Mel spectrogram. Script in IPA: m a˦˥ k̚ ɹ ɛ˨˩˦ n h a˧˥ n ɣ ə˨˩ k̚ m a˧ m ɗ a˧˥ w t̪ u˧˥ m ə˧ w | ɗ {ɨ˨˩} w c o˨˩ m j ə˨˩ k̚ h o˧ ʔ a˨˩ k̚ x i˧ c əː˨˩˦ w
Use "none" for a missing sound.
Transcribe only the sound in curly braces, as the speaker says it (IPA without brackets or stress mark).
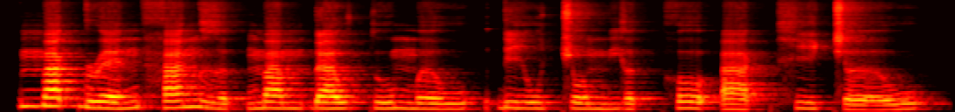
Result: i˨˩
